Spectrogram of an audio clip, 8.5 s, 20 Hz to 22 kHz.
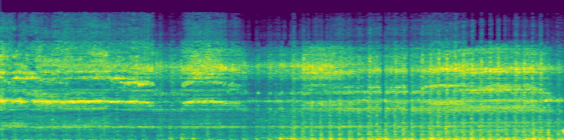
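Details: Porsche 914 1976 VW Type 4 2.0 fuel-injected engine, barn find run on a test stand out of the car: uneven, lumpy, hissy running; sounds like a big vacuum leak, plus a fuel leak seen.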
